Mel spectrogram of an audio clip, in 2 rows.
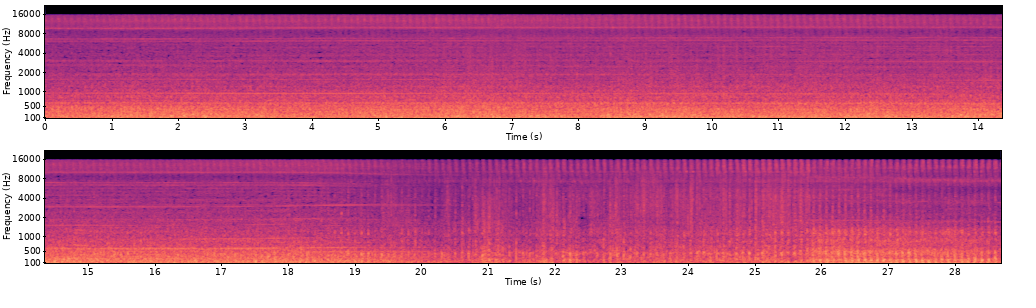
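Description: Bell 212 HP helicopter running on the ground on its Pratt & Whitney PT6T-3 Twin-Pac turboshaft engines: a steady turbine whine over the heavy rotor noise. About twenty seconds in, the whine drops away and a regular rotor beat takes over, growing louder near the end.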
